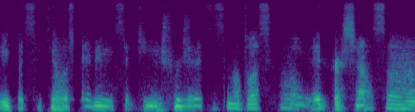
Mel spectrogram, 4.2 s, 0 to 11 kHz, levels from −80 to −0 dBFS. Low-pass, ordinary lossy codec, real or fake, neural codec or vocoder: 9.9 kHz; Opus, 24 kbps; fake; codec, 44.1 kHz, 0.9 kbps, DAC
